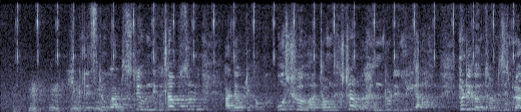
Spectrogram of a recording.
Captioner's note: laughs; non-english speech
